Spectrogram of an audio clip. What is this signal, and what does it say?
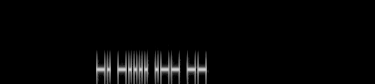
Morse code, heard as a keyed tone, about 44 wpm, 700 Hz. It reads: N6WM
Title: Easy Call Signs - 45wpm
